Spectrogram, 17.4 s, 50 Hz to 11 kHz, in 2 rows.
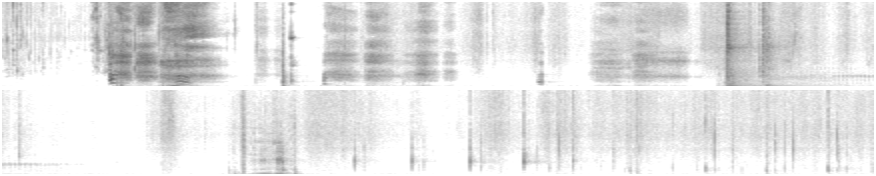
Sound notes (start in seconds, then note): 7.1 door Opens; 15.4 footsteps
